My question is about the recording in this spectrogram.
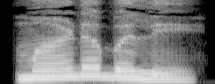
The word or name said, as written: ಮಿಡಿಬಿಲ್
